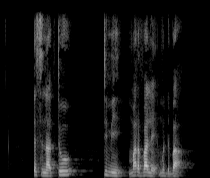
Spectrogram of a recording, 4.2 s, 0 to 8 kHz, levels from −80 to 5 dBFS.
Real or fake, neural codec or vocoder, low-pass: real; none; 7.2 kHz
